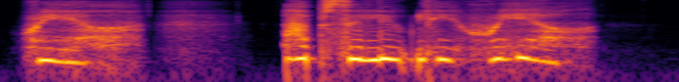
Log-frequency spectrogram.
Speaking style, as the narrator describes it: I whispered

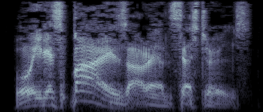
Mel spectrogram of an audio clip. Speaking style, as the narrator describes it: he barked

